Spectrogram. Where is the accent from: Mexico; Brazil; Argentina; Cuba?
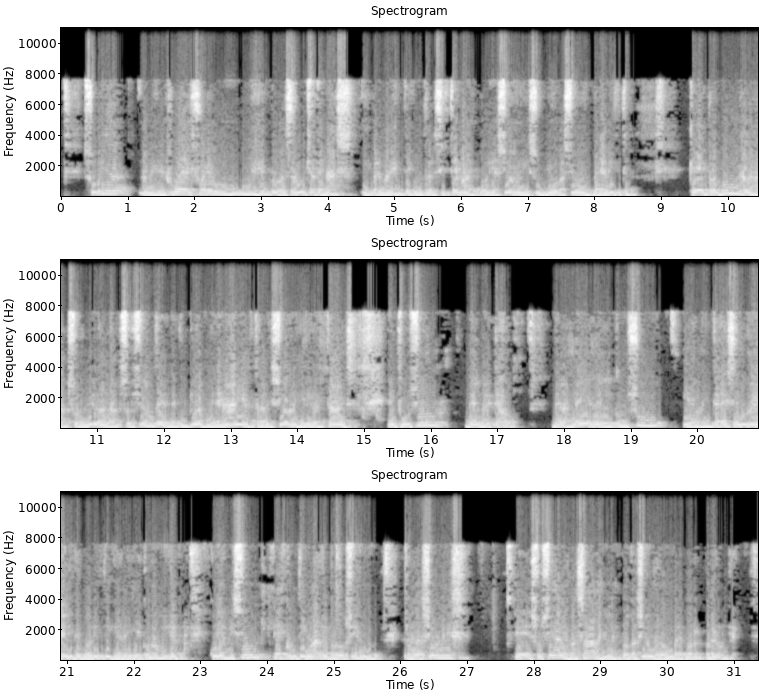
Cuba; Como cubanos revolucionarios, pues sentimos el sano orgullo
